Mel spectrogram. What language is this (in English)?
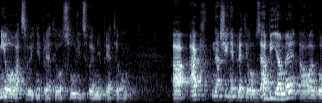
Slovak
